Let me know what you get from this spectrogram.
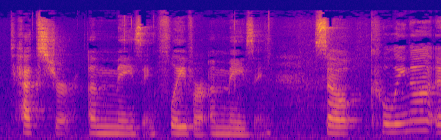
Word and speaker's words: Culina: And I want to talk about Kulina. It's spelled C-U-L-I-N-A,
